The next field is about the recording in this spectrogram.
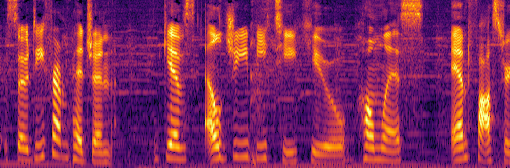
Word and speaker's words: DFRNTPIGEON: This one is called D Front Pigeon, but it's spelled differently. So it's DFRNTPIGEON. So there's no O in the front.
